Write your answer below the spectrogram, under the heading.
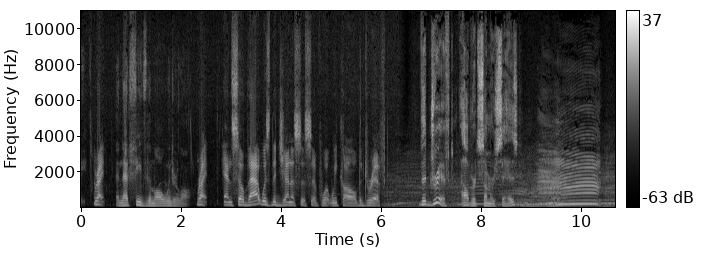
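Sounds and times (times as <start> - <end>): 
faint outdoor background: 0.0 - 10.6
speech: 0.2 - 9.3
cow giving a long drawn-out moo: 6.1 - 10.6.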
